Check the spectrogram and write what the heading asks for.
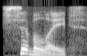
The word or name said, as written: sibilate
